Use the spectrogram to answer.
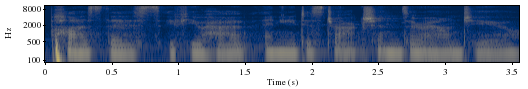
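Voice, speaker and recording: A woman guiding a meditation in a soft, breathy near-whisper, calm and soothing, with long pauses between phrases. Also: mid-range voice. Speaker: meditation guide. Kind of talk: guided meditation. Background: soft music.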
